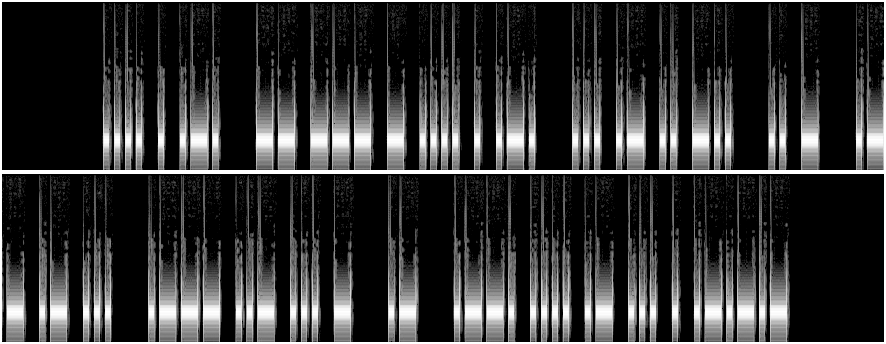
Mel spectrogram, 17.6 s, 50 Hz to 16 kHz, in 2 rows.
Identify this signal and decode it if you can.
Morse code, heard as a keyed tone, about 22 wpm, 700 Hz. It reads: HER MOTHER SAID IT WAS JUST A PHASE.
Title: Sentences from Top 1200 Words 22wpm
